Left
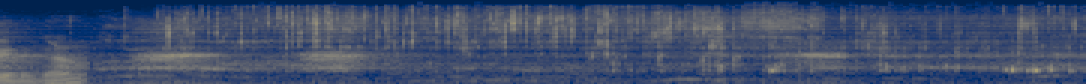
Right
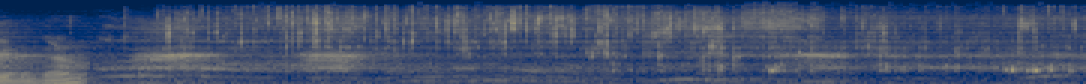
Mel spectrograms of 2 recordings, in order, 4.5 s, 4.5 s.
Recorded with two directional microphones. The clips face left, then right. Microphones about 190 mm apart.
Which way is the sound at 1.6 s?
10° right (ahead or behind).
